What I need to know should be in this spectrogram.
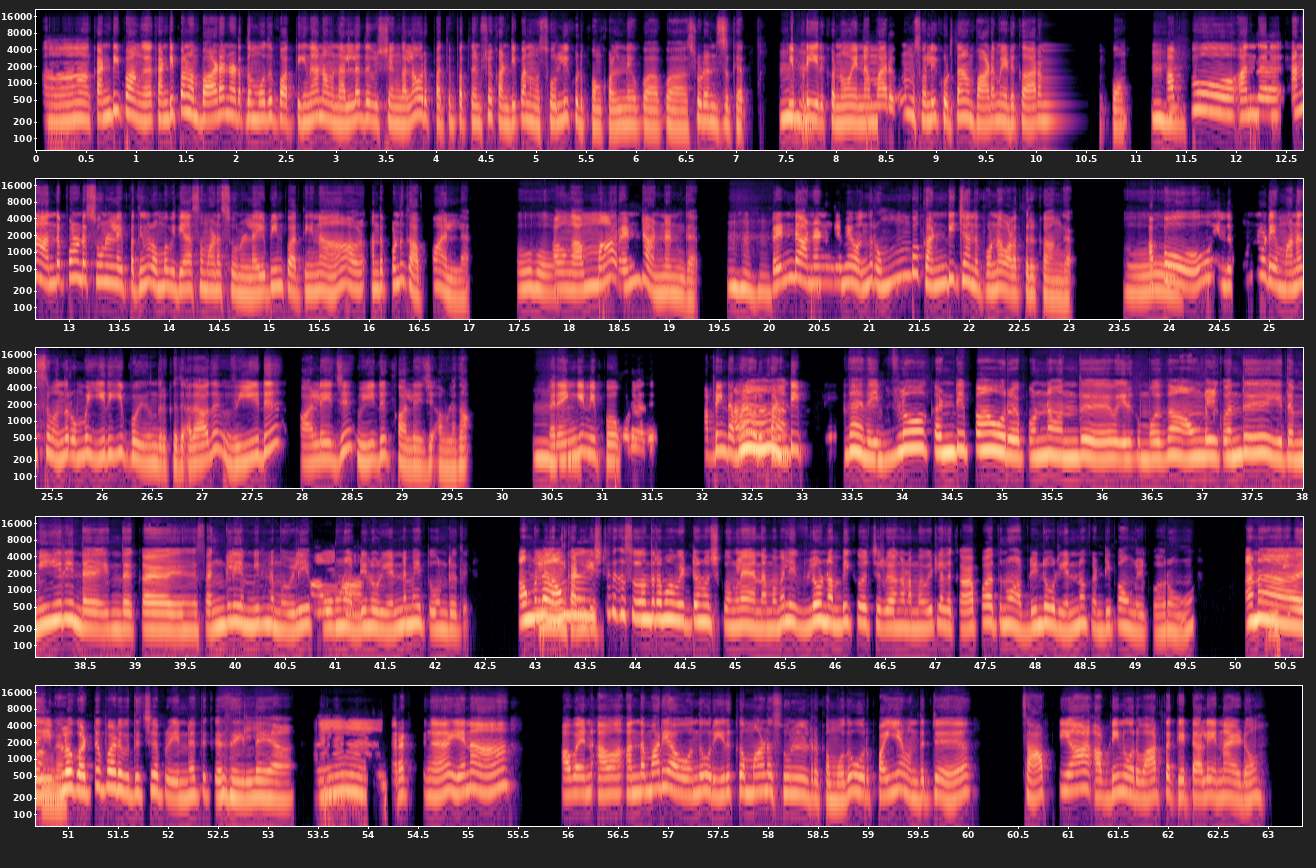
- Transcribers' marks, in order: drawn out: "ஆ"; other background noise; static; tapping; other noise; distorted speech; drawn out: "ஓ"; unintelligible speech; laughing while speaking: "அது"; drawn out: "ம்"
- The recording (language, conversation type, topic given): Tamil, podcast, ஒருவர் சோகமாகப் பேசும்போது அவர்களுக்கு ஆதரவாக நீங்கள் என்ன சொல்வீர்கள்?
